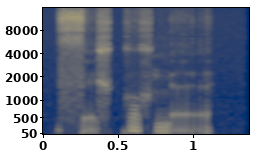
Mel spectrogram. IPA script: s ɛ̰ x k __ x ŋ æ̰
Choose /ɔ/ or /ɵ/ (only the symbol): ɔ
